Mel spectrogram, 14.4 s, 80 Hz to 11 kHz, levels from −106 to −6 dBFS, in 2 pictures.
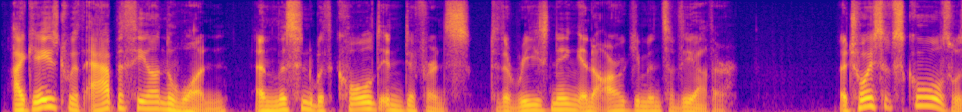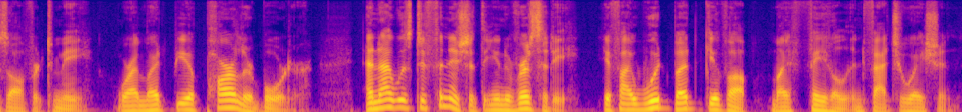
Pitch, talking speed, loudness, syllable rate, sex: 115 Hz, 215 wpm, -20 LUFS, 6.5 syllables/s, male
